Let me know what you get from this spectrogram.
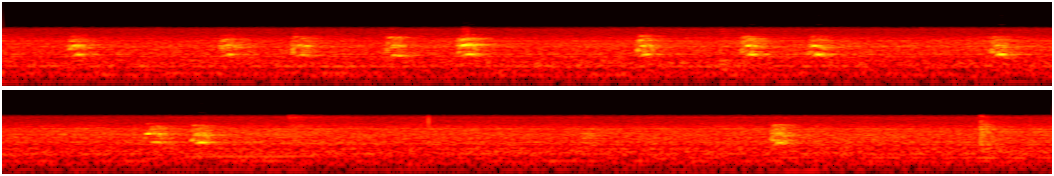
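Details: Dogs at the North End Avenue Dog Park in Battery Park City, heard through a closed double-pane bedroom window: sharp, loud barks in irregular bursts, often paired, about fifteen across the stretch, over a steady low city hum.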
